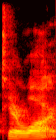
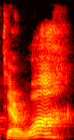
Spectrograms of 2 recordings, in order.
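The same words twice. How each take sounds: First: It is said the American way, with a final R. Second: It is said the French way, without a strong final R. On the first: "we generally put the R on" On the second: "as Jose is pronouncing it"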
